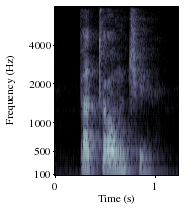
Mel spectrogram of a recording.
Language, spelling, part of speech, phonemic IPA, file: Dutch, patroontje, noun, /paˈtroɲcə/, Nl-patroontje.ogg
- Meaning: diminutive of patroon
